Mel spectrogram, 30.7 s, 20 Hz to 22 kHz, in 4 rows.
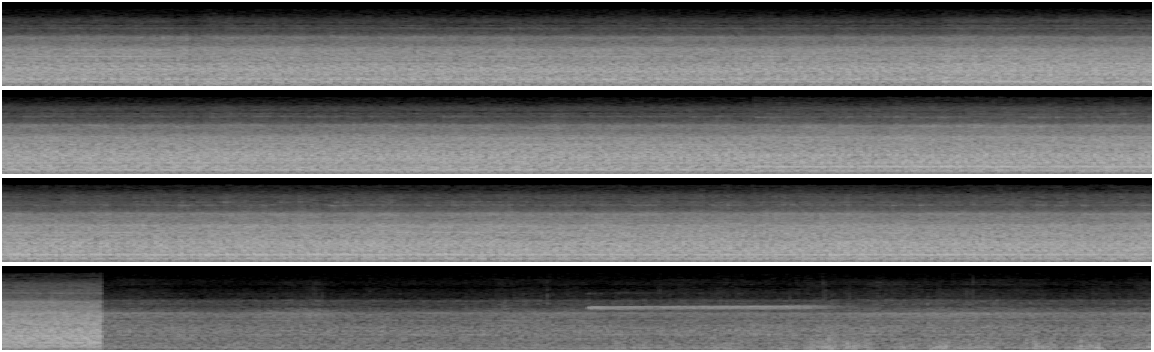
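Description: Diesel engines of a JR Hokkaido KiHa 261 limited express railcar idling at a covered platform: a loud steady hum with a few steady tones that shift partway through. About 24 seconds in, it cuts off suddenly to a much quieter background, with a brief high tone near the end.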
